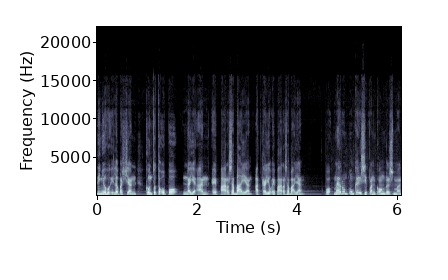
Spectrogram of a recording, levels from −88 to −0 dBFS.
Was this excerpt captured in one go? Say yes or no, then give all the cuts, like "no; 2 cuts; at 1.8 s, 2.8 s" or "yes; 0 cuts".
no; 1 cut; at 4.5 s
